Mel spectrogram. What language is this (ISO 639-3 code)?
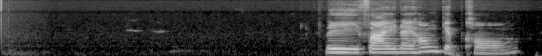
tha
